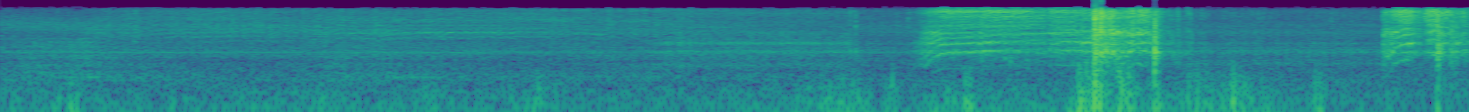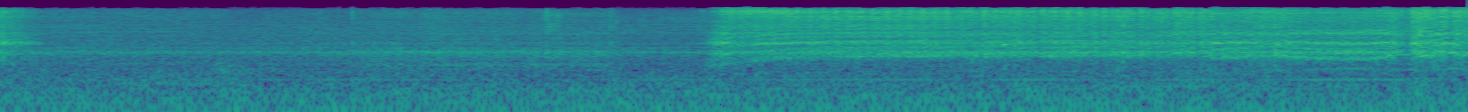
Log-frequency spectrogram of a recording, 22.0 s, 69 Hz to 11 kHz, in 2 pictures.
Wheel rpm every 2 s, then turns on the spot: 0, 0, 10, 60, 80, 60, 0, 20, 70, 120, 110.
4-6 14-16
